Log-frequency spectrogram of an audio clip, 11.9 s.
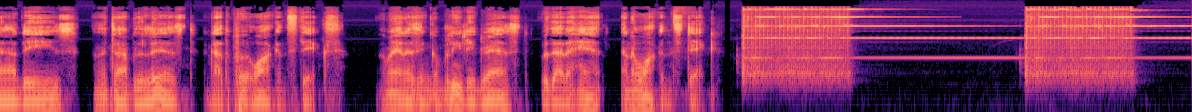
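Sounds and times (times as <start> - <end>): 
speech: 0.2 - 7.8
telephone ringing for a caller on a radio call-in show: 7.4 - 11.9.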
